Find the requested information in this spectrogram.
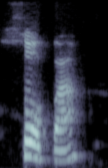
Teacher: So. Esa sería la sílaba tónica. Y pa sería la sílaba átona.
